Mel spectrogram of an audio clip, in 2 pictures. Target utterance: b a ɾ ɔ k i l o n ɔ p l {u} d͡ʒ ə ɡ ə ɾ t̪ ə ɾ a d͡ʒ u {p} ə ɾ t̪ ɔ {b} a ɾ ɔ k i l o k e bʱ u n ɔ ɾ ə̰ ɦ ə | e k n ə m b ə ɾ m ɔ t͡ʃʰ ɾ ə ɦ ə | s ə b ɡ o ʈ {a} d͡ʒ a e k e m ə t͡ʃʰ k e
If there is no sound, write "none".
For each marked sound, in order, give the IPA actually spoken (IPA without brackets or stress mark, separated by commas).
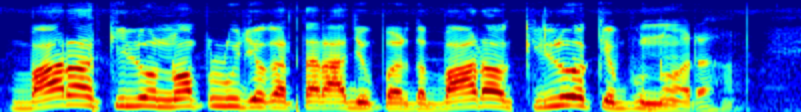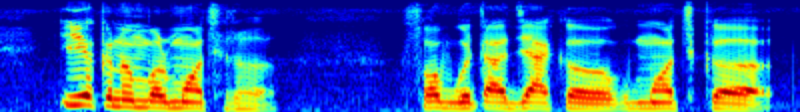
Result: u, p, b, a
